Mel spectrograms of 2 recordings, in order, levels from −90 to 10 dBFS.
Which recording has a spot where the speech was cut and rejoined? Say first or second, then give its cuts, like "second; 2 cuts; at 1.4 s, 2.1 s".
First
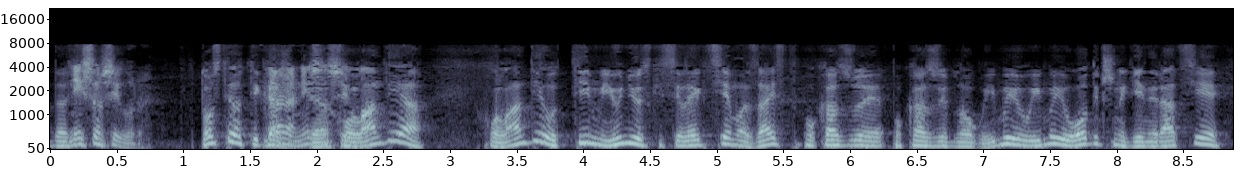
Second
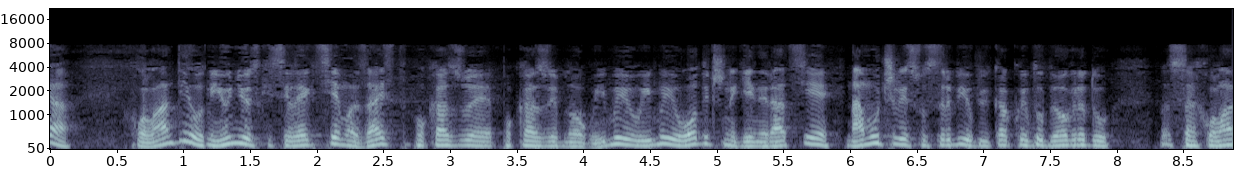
second; 4 cuts; at 1.2 s, 5.9 s, 7.0 s, 7.4 s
